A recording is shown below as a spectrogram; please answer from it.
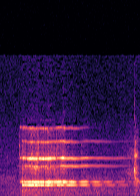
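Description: A telephone bell ringing: one ring starts about a third of a second in and lasts about a second and a half.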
